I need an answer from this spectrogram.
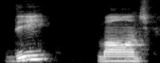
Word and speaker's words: dimanche: Here is the an is like a nun gunna in Urdu. Urdu में जो nun gunna sound होता है Monch that is come out that comes out from the nose nasal sound here is dimanche, manche.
